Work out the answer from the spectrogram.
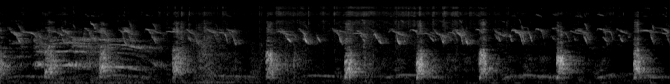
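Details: A broody hen clucks to gather her chicks and guard them from predators, giving short clucks about once a second while the chicks answer with a constant flurry of high, thin peeps.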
